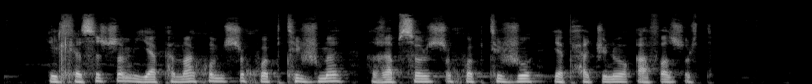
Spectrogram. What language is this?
Kabardian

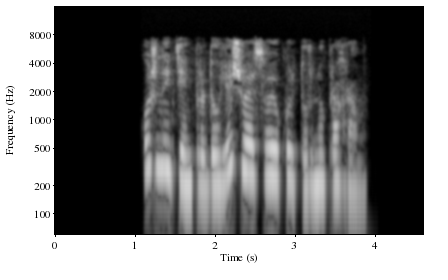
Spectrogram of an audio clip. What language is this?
Belarusian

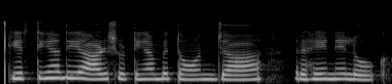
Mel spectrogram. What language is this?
Punjabi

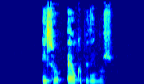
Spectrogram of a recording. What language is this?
Galician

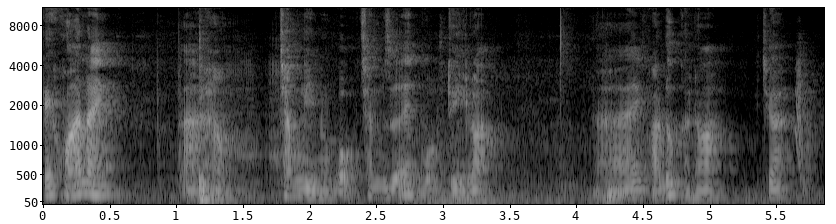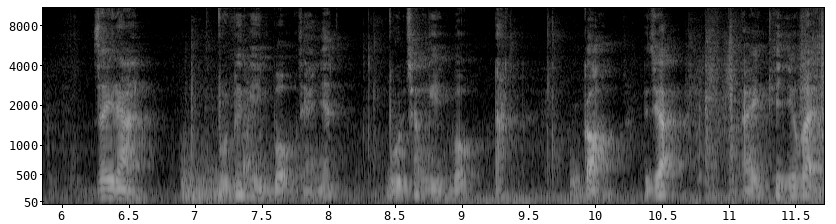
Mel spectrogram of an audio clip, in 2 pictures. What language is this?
Vietnamese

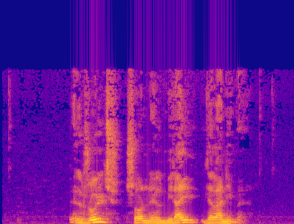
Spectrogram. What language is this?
Catalan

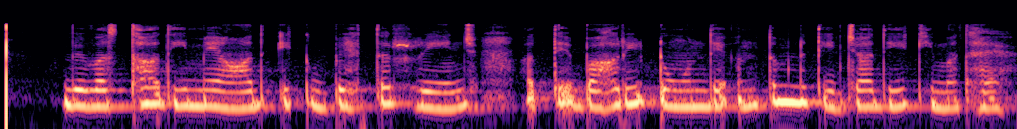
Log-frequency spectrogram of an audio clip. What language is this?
Punjabi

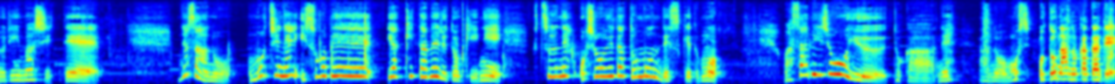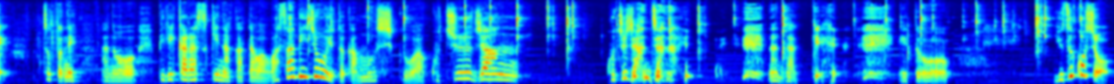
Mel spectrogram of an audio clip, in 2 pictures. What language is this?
Japanese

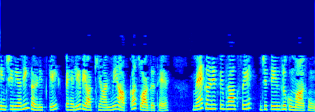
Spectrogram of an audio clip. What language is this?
Hindi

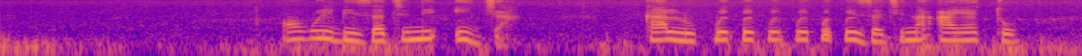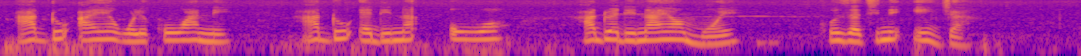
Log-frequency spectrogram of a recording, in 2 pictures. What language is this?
Ikposo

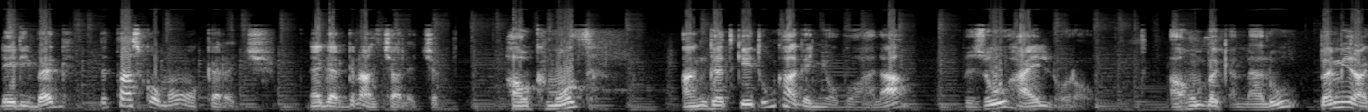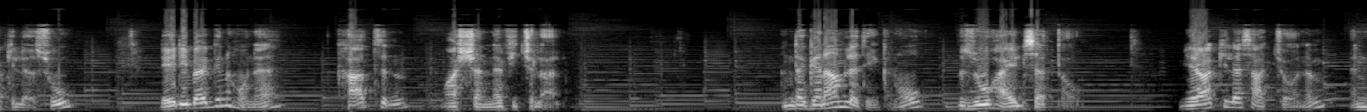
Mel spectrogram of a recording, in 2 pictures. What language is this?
Arabic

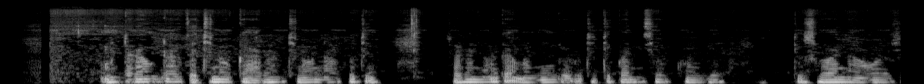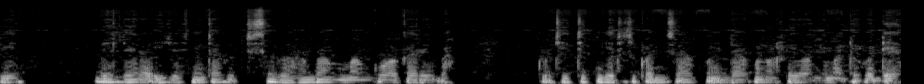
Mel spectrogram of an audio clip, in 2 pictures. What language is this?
Ndau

